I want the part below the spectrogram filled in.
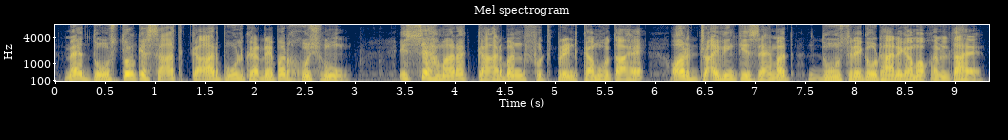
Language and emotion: Urdu, happy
